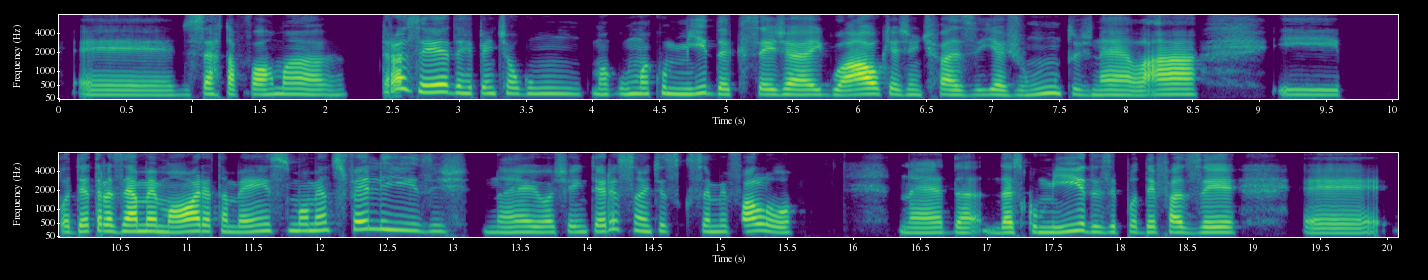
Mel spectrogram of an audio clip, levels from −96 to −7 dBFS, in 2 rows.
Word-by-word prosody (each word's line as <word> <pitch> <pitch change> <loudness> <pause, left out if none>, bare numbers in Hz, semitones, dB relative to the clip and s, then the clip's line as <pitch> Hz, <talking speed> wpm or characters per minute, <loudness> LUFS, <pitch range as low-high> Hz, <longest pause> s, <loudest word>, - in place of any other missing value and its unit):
eh, 165 -1 -6
de 170 - -16
certa 195 0 -1
forma 180 -2 -1 0.2
trazer 265 -7 +5
de 235 - -3
repente 215 0 -5
algum 205 -1 -7
alguma 195 +2 -3
comida 200 -1 -3
que - - -16
seja 180 -1 +2
igual 175 +3 +8
que 195 - -5
a 180 - -4
gente 170 -1 -9
fazia 170 0 -2
juntos, 180 +2 -6
né, 170 0 0
lá, 185 +4 +4 0.6
e 170 -1 -8 0.4
poder 200 +2 -1
trazer 220 -1 +3
à 215 - +10
memória 215 0 +6
também 205 0 -2
esses 230 +1 -5
momentos 245 +2 -1
felizes, 265 -7 -2
né. 190 +1 -3
Eu 190 - -2
achei 195 +1 -5
interessante 220 +1 -2
isso 215 - -8
que - - -15
você 210 - -4
me 205 0 -6
falou, 215 -4 +2 0.8
né, 175 -1 -1
da 175 -1 -3
das 180 -2 0
comidas 195 +2 -2
e 195 - -5
poder 190 -1 -4
fazer, 185 0 +1 0.5
eh, 160 +2 -4
190 Hz, 135 wpm, -24 LUFS, 175-215 Hz, 0.8 s, à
